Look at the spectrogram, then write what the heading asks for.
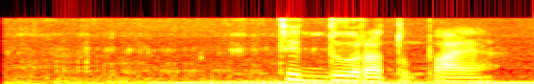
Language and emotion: Russian, angry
